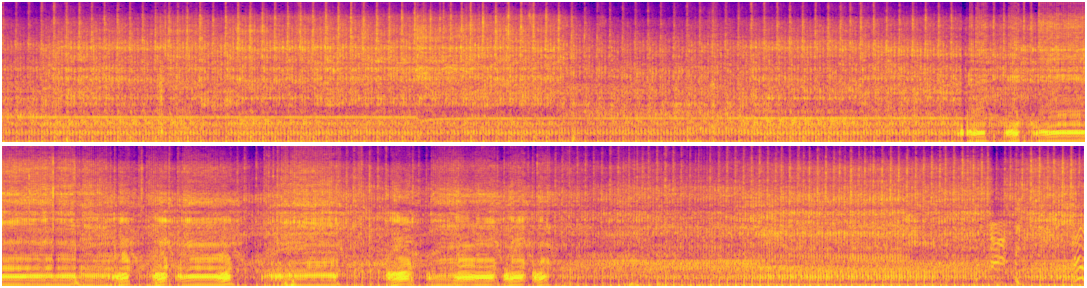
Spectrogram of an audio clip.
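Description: Off-road motorcycle engine idling with a steady beat, then revved in a string of short, loud throttle blips for about ten seconds midway as the bike is worked up against a fallen log, before dropping back to idle.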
